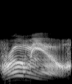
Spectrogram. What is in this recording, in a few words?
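"Romeo", English; JTAC; Alphabet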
